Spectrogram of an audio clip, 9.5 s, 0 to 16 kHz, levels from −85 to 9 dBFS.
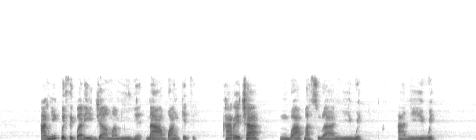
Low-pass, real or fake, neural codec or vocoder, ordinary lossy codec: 7.2 kHz; real; none; none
